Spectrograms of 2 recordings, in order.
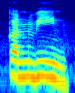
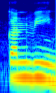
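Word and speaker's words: convene: यह है कन्वीन। कन्वीन यहां पर देखिए इ एन ई ये लास्ट वाला पैटर्न ई डी ई ई एक अक्षर छोड़ा डी।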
